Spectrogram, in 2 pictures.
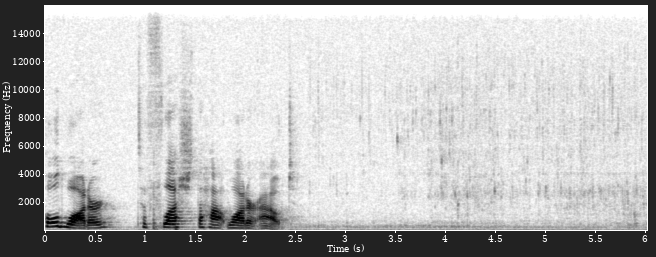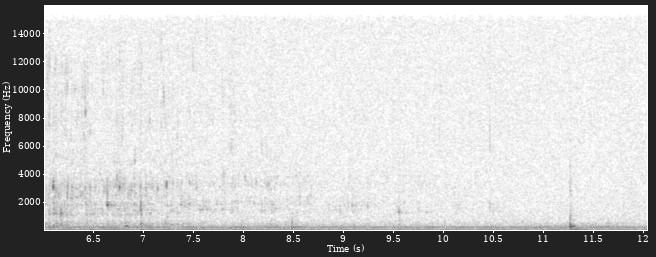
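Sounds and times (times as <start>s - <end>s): water trickling into reservoir: 2.6s - 10.2s.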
